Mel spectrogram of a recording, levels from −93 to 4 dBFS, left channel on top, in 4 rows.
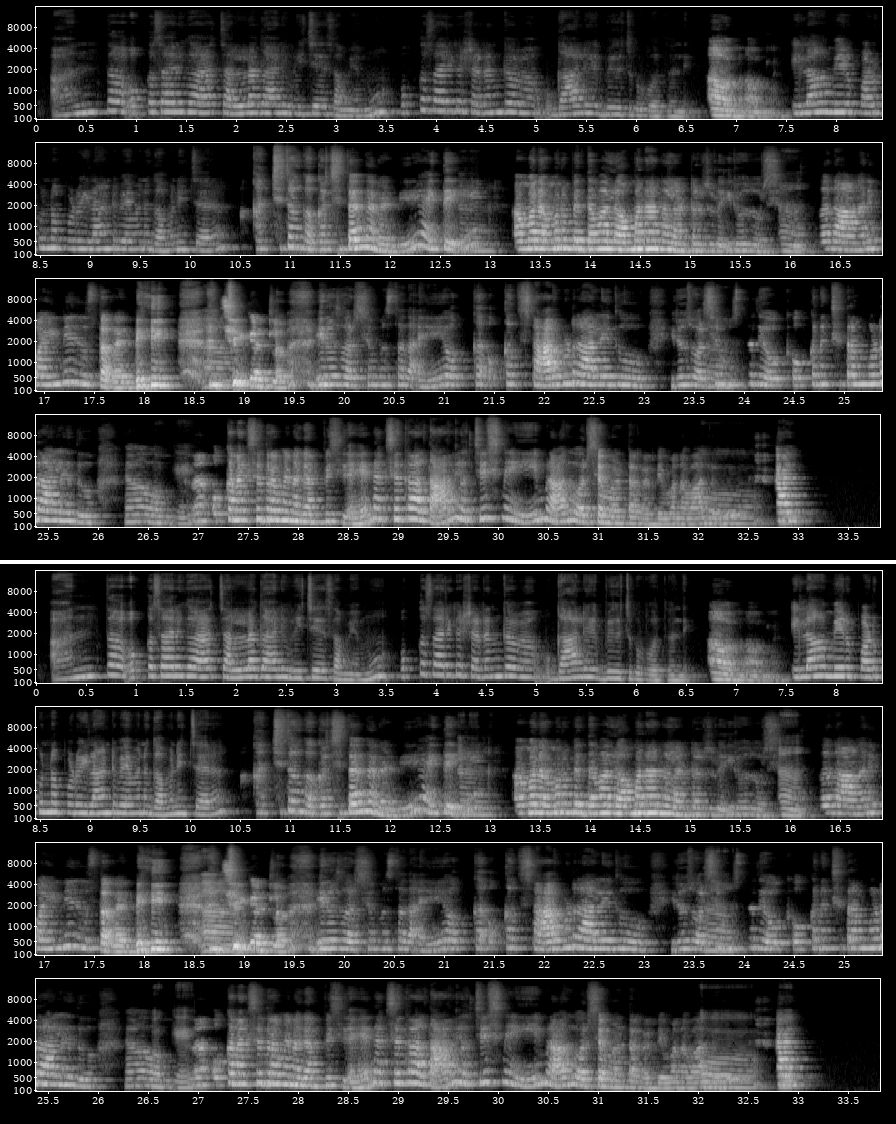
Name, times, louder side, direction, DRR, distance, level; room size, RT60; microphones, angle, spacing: voice 1, 0.1-3.5 3.8-6.5 7.5-10.3 12.7-13.0 15.9-16.1 18.6-19.1 23.6-23.9 26.5-27.0 32.0-32.9, right 4 dB, 60° right, 7 dB, 0.4 m, -32 dB
voice 2, 6.7-7.4 10.6-12.9 13.2-15.9 16.3-32.4 32.8-32.9, left 2 dB, 55° left, 0 dB, 0.4 m, -24 dB
2.3 x 2.3 x 2.7 m, 0.41 s
head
